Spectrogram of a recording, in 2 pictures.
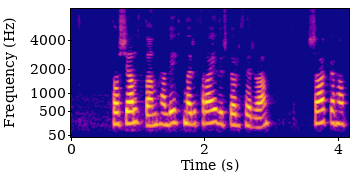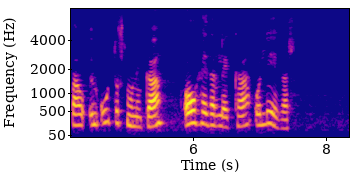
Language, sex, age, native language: Icelandic, female, 40-49, Icelandic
